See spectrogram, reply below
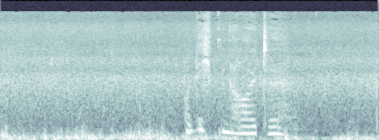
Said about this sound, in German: Ja, ihr hört im Hintergrund einen Bach rauschen.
